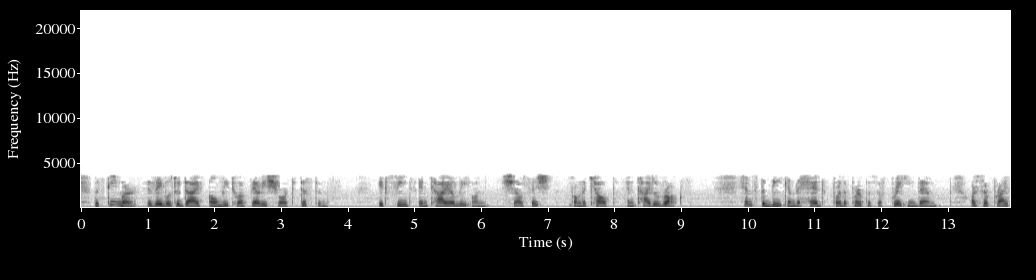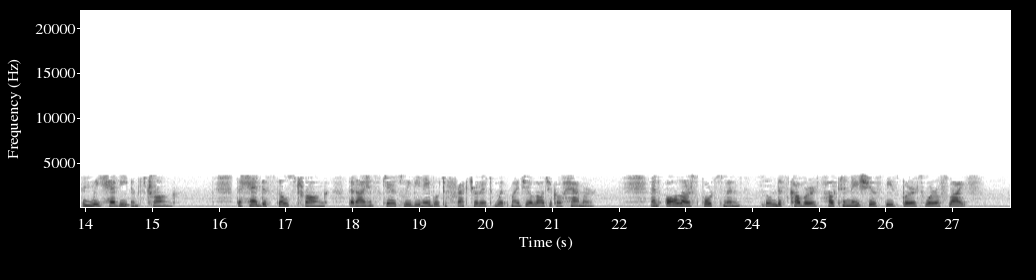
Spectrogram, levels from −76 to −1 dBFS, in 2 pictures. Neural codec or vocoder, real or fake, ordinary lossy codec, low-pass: none; real; MP3, 16 kbps; 3.6 kHz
